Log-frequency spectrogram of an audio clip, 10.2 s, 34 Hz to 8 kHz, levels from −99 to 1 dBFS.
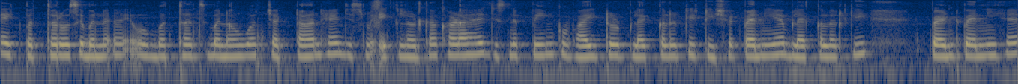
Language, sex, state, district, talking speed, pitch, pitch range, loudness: Hindi, female, Bihar, Darbhanga, 190 wpm, 220 Hz, 210-230 Hz, -40 LUFS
